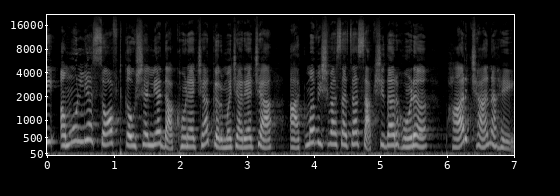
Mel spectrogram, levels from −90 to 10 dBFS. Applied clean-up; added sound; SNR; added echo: none; none; none; reverberation time 0.3 s.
